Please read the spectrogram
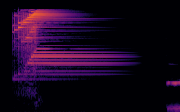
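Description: A single bright chime sound effect for an intro, opening with a quick upward sweep and then ringing out, fading away over about a second and a half.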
